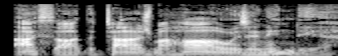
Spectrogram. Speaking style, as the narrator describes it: said

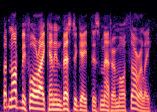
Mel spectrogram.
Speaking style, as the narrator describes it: Merchant said almost cheerfully

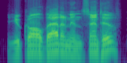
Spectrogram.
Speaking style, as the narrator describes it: Pitt said dryly

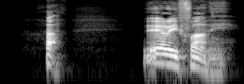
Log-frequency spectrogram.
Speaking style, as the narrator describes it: Korsov laughed

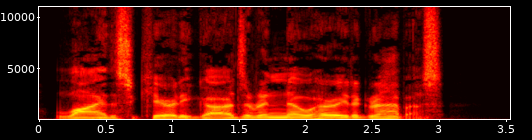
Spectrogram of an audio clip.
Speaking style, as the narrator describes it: said Giordino calmly

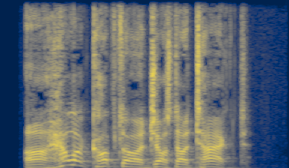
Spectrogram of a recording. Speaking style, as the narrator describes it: the captain of the rapidly sinking harbor police boat shouted into a portable radio

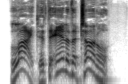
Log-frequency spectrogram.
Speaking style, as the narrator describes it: Murphy shouted

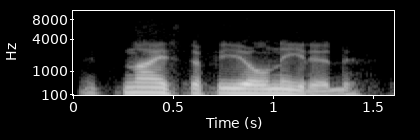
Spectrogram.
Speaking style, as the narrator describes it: Giordino said wearily

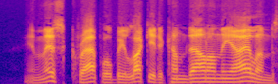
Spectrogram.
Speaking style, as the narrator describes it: some malcontent muttered

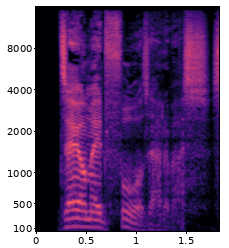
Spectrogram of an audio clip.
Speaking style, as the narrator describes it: said Sandecker curtly

